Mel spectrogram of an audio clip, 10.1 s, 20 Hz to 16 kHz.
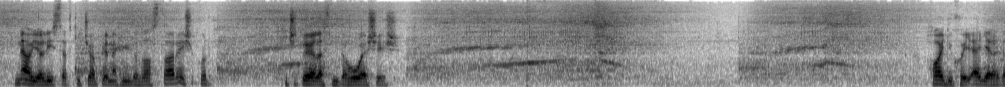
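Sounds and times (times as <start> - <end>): stand mixer motor whine: 0.0 - 10.0.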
